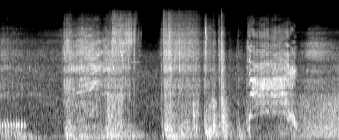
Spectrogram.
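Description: A monster's short rapid snarl, then a series of loud crashes and breaking impacts as it attacks. Near the end a boy cries out and gasps.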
